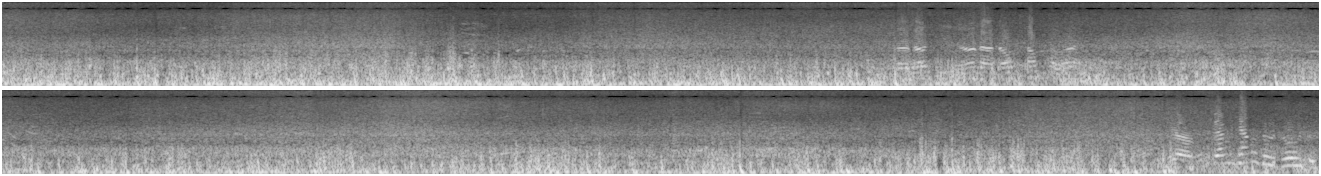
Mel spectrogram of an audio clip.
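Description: Ocean waves break and wash in the surf.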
